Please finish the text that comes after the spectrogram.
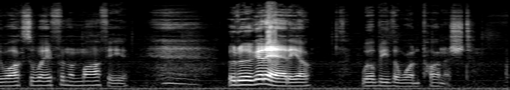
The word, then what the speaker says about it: Ruggiero: Ruggiero.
